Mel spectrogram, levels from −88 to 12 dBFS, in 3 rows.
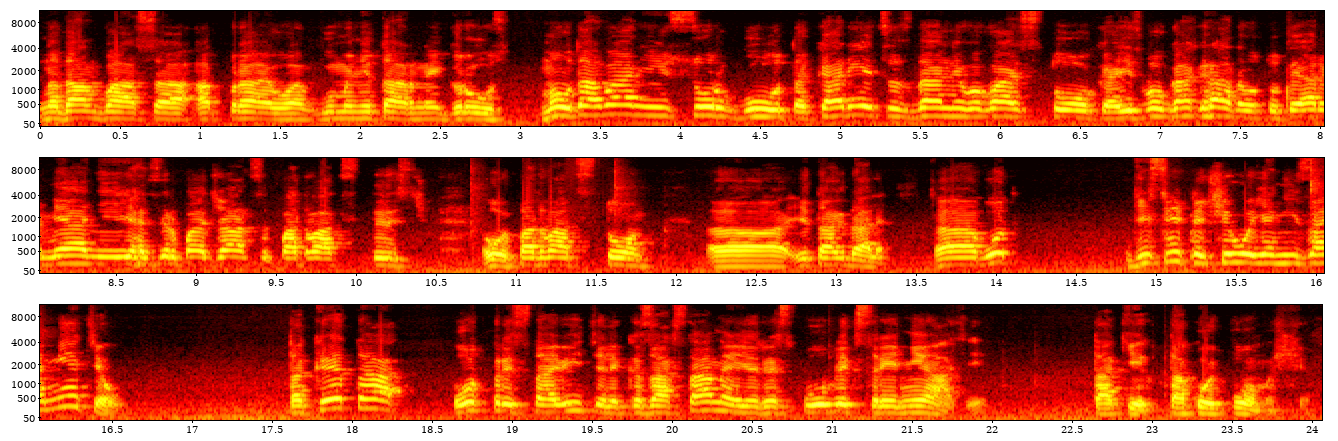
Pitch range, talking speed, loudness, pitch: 150-200 Hz, 125 wpm, -14 LUFS, 165 Hz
